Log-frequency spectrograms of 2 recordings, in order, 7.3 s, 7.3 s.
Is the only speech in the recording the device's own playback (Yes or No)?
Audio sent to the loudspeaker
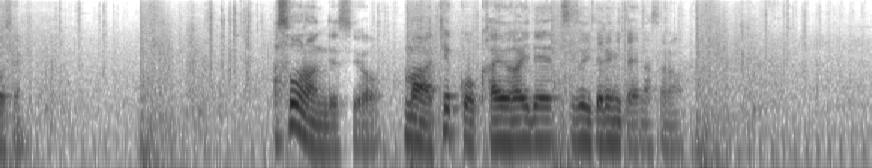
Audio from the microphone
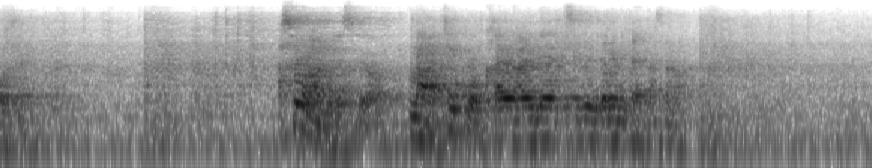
Yes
